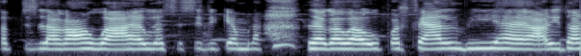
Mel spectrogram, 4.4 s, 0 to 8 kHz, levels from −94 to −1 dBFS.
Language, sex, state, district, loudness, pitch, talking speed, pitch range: Hindi, female, Bihar, Darbhanga, -16 LUFS, 275 Hz, 245 wpm, 265-280 Hz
